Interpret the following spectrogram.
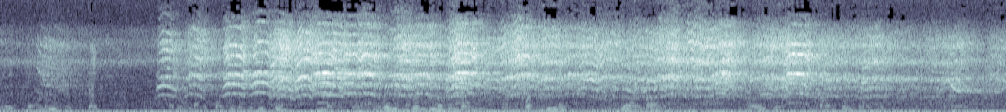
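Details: Jazzy, a monkey hurt all over its body by ant bites, crying: rapid, high-pitched, arching squeals repeated roughly twice a second, with lower voice-like sounds and a steady low rumble beneath.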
